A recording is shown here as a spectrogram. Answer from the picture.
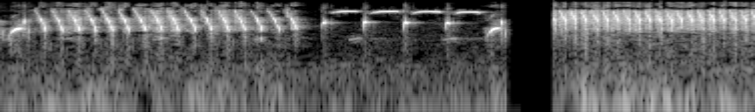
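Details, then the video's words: Canary song for training other birds: a fast descending rolling trill, a few sharp high piping notes with short pauses, a brief silence, then another quick buzzy trill. "Kenari gacor untuk masteran"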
